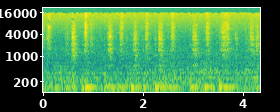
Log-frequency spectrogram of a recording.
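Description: Pen writing on paper: a faint run of short scratching strokes as small tic-tac-toe grids and X's and O's are drawn.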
